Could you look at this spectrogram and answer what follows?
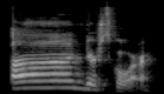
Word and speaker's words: underscore: So, we are going to stress the short u here. underscore unerscore underscore underscore underscore stress syllable number one and then secondary stress on syllable number three underscore underscore underscore underscore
